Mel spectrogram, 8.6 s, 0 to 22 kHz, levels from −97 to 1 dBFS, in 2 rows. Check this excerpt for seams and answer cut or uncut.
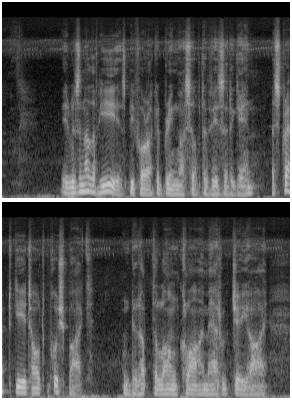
cut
